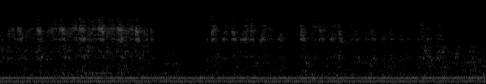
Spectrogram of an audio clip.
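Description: A marker is rubbed in short strokes over the paper page of an open paperback coloring book lying flat, while the other hand holds the page. The strokes make a bright, scratchy rasping with a brief pause near the middle, over a steady low hum.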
